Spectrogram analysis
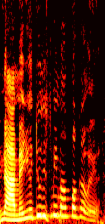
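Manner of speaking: high, fast mocking taunt; mocking rival. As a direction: jeer at him in a squeaky put-on voice. Rival MC mocking him on stage.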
